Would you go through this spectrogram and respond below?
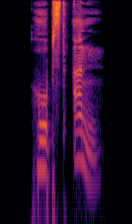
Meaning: second-person singular preterite of anheben
- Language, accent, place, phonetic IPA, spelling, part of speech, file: German, Germany, Berlin, [hoːpst ˈan], hobst an, verb, De-hobst an.ogg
